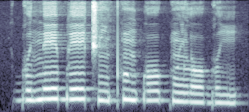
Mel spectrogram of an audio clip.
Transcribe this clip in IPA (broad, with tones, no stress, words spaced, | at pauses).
ɡʷi˨neː˦ beː˦t͡ʃĩ˨pʰũ˦ ɡ͡boː˦kʷĩ˨loː˨ɡʷi˨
